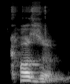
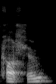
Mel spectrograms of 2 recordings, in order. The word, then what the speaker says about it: Cosham: So, my 100% attention to everything that goes on in Cosham, not Cosham, Cosham. That's the local word, isn't it? That's how it's spelled.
